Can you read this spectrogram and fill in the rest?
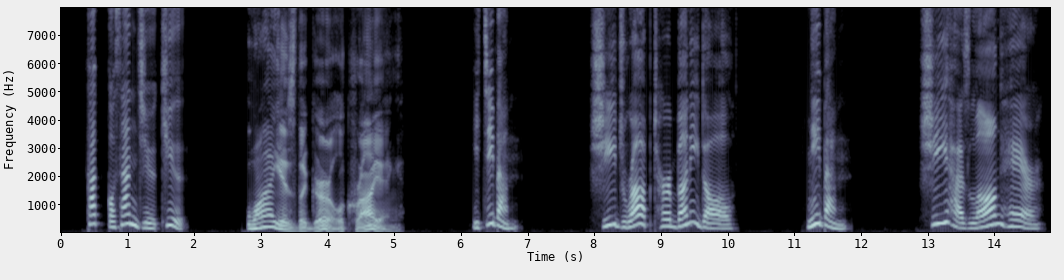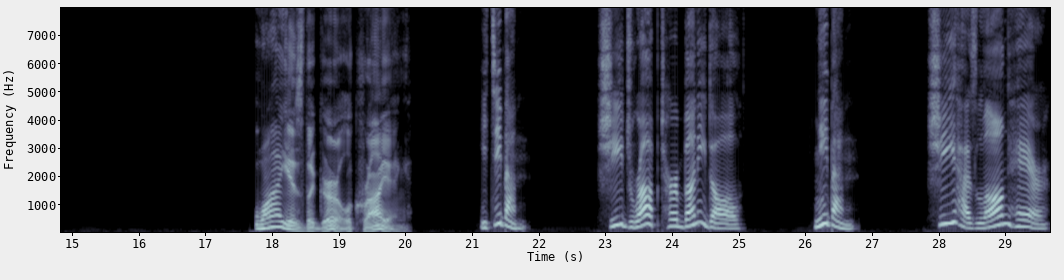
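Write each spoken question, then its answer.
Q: Why is the girl crying?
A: 1: She dropped her bunny doll.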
